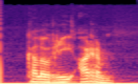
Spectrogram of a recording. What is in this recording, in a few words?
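"caloriearm", Dutch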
